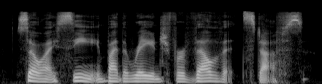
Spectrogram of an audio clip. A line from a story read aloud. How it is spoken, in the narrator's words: said the furrier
